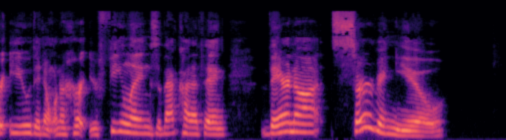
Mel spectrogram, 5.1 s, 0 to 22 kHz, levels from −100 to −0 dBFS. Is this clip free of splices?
yes; 0 cuts

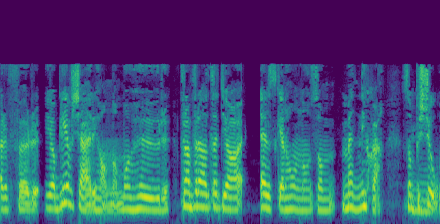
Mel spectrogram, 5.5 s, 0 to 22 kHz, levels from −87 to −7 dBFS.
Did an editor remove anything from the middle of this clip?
yes; 2 cuts; at 2.2 s, 3.1 s

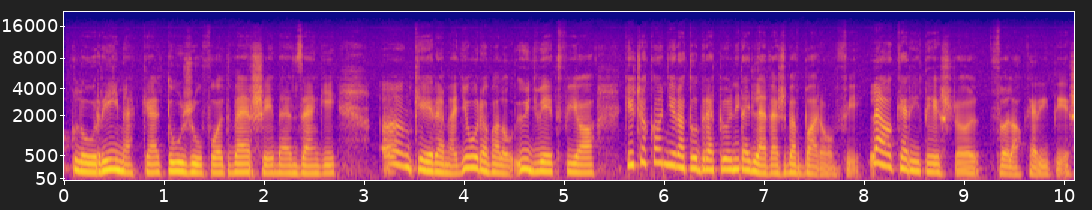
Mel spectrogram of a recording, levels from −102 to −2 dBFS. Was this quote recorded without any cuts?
no; 3 cuts; at 6.7 s, 7.3 s, 8.0 s

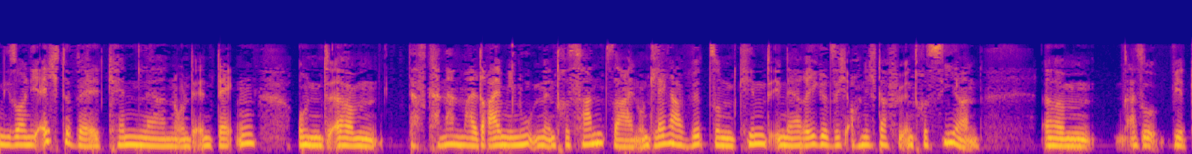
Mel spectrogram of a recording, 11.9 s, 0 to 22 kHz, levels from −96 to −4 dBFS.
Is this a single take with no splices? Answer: yes; 0 cuts

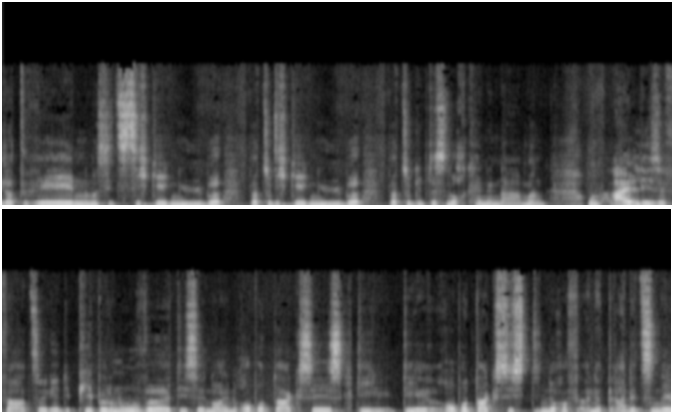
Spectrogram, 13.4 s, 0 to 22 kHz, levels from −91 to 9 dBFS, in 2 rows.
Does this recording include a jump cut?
yes; 2 cuts; at 2.7 s, 10.2 s

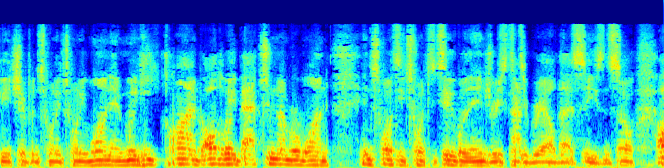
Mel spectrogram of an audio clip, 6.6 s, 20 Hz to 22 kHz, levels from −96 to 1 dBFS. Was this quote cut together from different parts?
yes; 3 cuts; at 2.6 s, 4.6 s, 5.2 s

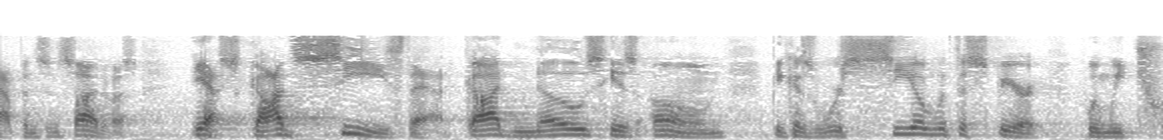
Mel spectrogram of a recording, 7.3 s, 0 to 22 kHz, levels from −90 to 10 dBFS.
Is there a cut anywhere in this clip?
no; 0 cuts

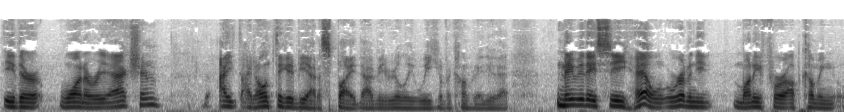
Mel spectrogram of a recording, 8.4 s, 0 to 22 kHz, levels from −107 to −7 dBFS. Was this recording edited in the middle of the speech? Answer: no; 0 cuts

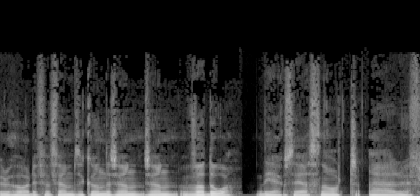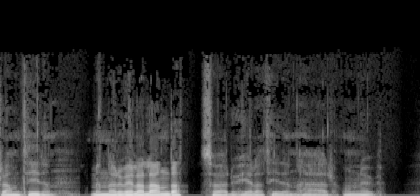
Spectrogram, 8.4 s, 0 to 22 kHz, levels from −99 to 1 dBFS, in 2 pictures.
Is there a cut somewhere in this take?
yes; 5 cuts; at 1.5 s, 2.4 s, 2.8 s, 5.0 s, 6.1 s

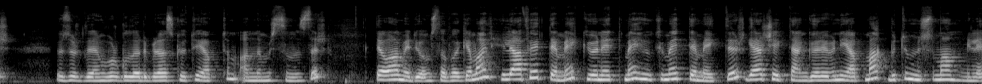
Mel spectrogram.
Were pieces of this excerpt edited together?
no; 0 cuts

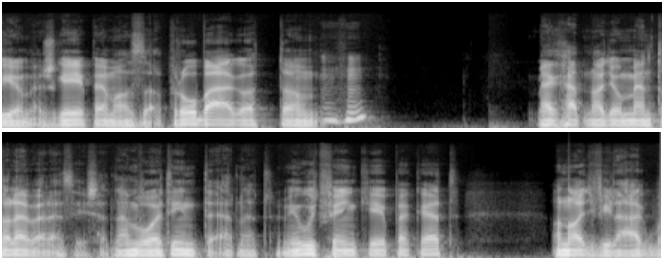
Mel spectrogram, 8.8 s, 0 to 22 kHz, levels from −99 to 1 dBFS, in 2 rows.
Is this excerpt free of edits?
no; 2 cuts; at 3.9 s, 6.5 s

